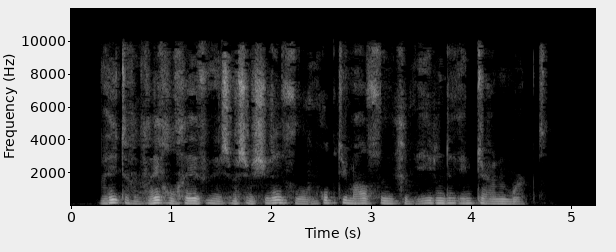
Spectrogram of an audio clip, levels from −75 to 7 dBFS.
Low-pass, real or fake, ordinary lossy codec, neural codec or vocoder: 9.9 kHz; fake; AAC, 32 kbps; autoencoder, 22.05 kHz, a latent of 192 numbers a frame, VITS, trained on one speaker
